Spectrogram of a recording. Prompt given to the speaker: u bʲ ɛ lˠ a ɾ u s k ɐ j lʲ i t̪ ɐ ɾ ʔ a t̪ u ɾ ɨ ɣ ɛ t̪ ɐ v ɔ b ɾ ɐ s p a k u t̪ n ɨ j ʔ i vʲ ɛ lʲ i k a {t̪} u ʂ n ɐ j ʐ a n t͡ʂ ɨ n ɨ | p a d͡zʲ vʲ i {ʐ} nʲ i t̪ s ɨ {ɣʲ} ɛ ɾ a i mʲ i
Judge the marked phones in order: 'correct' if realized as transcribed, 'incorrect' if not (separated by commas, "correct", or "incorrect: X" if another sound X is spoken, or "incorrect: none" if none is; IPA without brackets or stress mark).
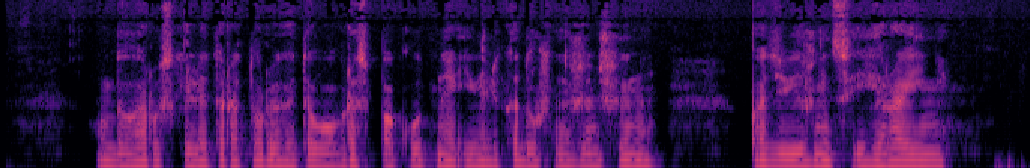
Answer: incorrect: d̪, correct, correct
